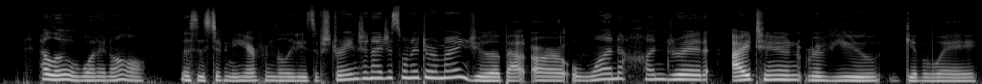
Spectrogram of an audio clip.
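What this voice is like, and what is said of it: Smooth public-radio announcer voice. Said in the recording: “you want to use your NPR voice”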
